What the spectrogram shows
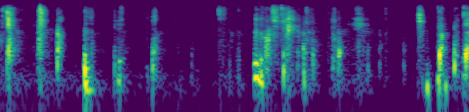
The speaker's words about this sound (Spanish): Y sin más preámbulo, pues recibamos con un aplauso al apóstol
